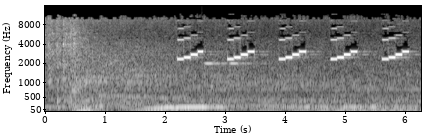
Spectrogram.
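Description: Compustar two-way remote-start fob beeping a short rising run of notes five times, about once a second, over the steady low running sound of a car that has just been remote-started.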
